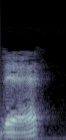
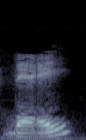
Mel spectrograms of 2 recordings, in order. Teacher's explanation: Yaitu bunyi voice dental fricative.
